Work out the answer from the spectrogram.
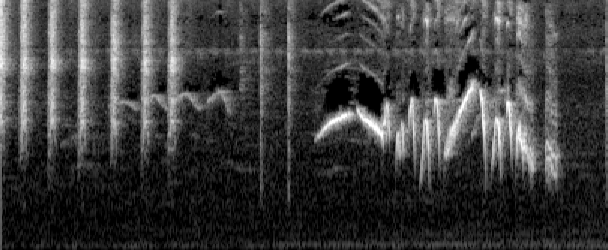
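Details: White-rumped shama in a peaceful aviary calling to its flock: a row of sharp evenly spaced clicks with a thin wavering whistle, then a loud tumbling phrase of rising and falling whistled notes.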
